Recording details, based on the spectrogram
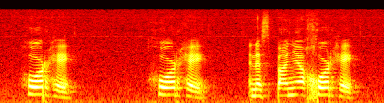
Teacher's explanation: j in spanish is similar to the h sound in english in spain however the sound is a little bit stronger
